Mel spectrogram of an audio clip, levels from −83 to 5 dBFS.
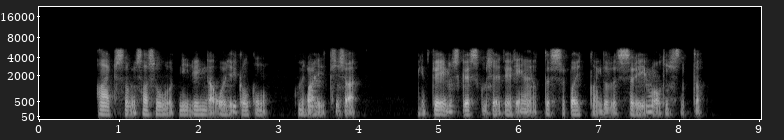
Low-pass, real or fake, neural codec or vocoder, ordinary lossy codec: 5.4 kHz; fake; autoencoder, 22.05 kHz, a latent of 192 numbers a frame, VITS, trained on one speaker; Opus, 32 kbps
